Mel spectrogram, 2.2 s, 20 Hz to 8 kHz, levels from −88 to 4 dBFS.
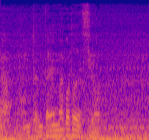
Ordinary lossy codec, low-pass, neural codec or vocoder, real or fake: none; 7.2 kHz; autoencoder, 48 kHz, 32 numbers a frame, DAC-VAE, trained on Japanese speech; fake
